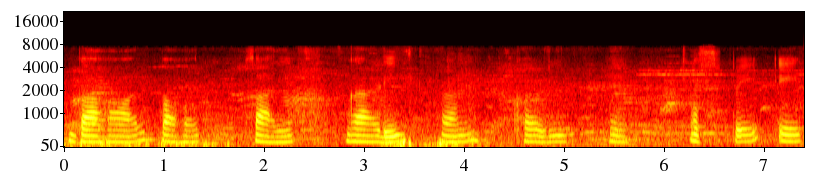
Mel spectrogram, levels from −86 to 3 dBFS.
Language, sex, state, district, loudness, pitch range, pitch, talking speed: Hindi, female, Madhya Pradesh, Dhar, -20 LUFS, 170-195 Hz, 180 Hz, 65 wpm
